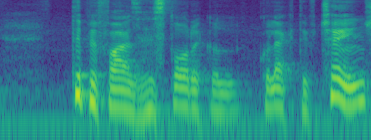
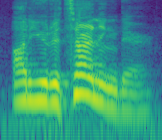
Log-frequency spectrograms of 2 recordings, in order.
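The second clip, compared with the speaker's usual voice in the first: louder, firm question; mildly forceful interrogation; demanding; 2 semitones higher, 8 dB louder than usual. A narrator's reading. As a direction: press for an answer without shouting. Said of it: "he demanded".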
